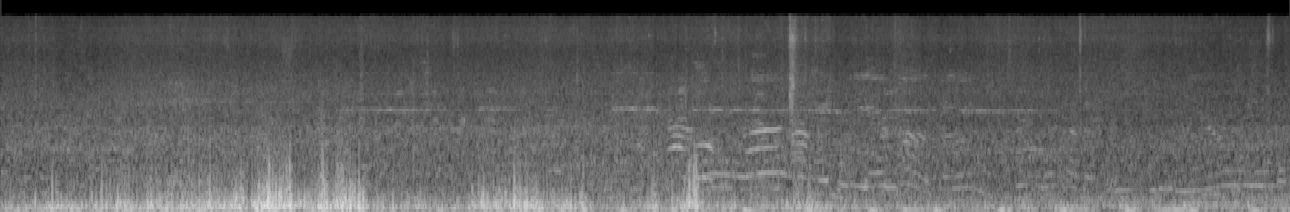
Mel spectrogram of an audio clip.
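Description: Wind gusts outdoors, rumbling loudly at first.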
